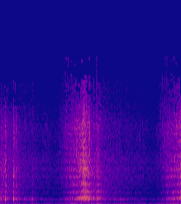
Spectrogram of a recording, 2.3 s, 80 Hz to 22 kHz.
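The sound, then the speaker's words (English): A ten-cylinder Audi race car engine revs in a workshop, with the pitch climbing and dropping in a couple of throttle blips over a rough, rumbling idle, and no voices. “And that's a 10-cylinder Audi he's revving up in the shop.”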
